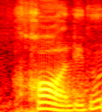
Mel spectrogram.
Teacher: ان 8 حرف کے بعد اگر الف ہوں، جیسے خالدون حرف خا حروف استعلاء میں سے ہے، خے کے بعد الف آ گئے ہیں، تو اس کو ہمیں موٹا پڑھنا ہے · Term: تفخیم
